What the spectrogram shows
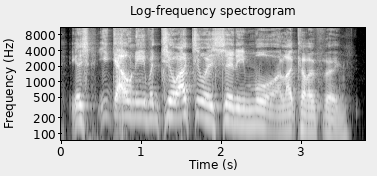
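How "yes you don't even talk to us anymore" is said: put-on high-pitched Brooklyn accent. Speaker discussing a film's raccoons, quoting the raccoon mum: put-on brooklyn accent. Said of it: "kind of a Brooklyn voice".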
